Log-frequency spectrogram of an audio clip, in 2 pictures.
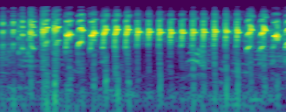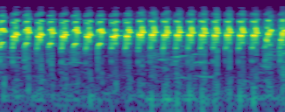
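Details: Male lovebird song meant to excite opponents: a rapid, regular chatter of high squeaky notes, about four a second, held without a break.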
